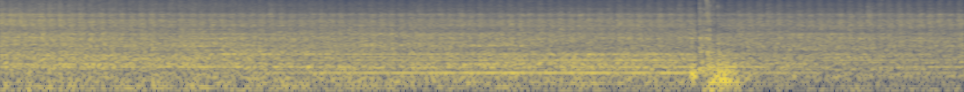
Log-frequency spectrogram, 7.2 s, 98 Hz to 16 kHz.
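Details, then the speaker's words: 2007 Chevy Equinox LT V6, 149,000 miles: rapid, fairly uneven mechanical chatter about three beats a second from the engine bay only at startup; owner rules out water pump and suspects a bad starter, unconfirmed. "so when they start only it's a strange noise coming around the engine bay"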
